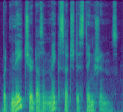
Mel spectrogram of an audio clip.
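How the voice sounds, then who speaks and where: Male narrator for spiritual audiobook, extremely low voice, measured delivery, dry close sound. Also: very animated, mellow, slightly rough, no room sound. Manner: measured, deliberate. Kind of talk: scripted narration of spiritual lessons.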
